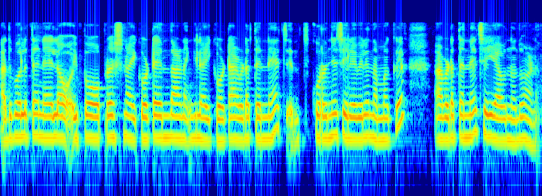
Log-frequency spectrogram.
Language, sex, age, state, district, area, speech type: Malayalam, female, 18-30, Kerala, Kozhikode, urban, spontaneous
